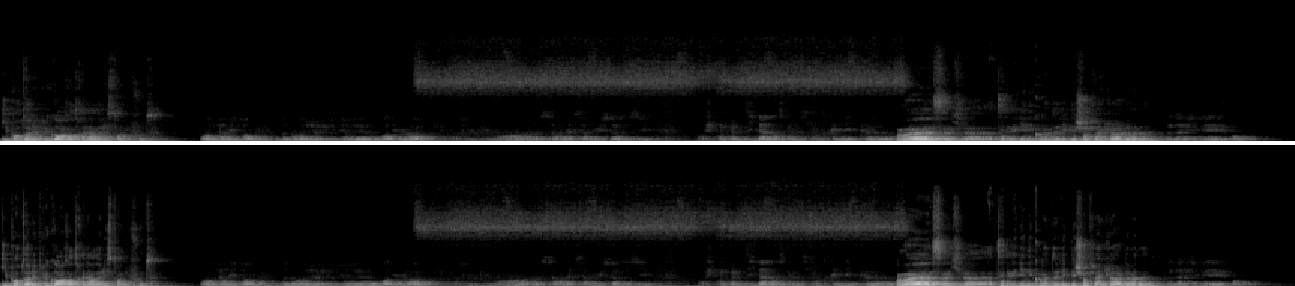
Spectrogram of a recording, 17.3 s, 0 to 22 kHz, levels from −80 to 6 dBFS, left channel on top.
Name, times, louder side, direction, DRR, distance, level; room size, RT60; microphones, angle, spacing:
voice 1, 0.0-2.1 12.0-15.4, right 2 dB, 35° right, 3 dB, 0.4 m, -30 dB
voice 2, 2.6-9.0 9.3-12.5 15.4-16.7, equal, 25° left, -5 dB, 2.3 m, -46 dB
sound 1, 5.5-12.1, equal, 5° left, 2.1 m, -52 dB
6.9 x 4.6 x 3.7 m, 1.1 s
head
